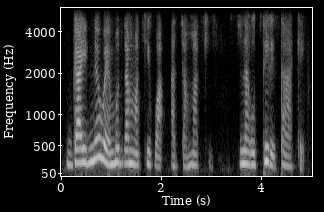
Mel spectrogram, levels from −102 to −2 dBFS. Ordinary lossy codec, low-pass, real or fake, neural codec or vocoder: Opus, 16 kbps; 5.4 kHz; fake; codec, 24 kHz, 0.5 kbps, DualCodec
